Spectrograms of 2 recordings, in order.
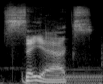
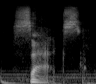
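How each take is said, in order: First: It is said as two syllables. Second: It is said as one short syllable.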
